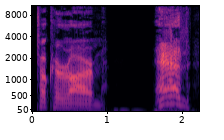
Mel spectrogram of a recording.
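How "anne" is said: high, loud pleading warning; urgent warning. A narrator's reading. Jack holding Anne back, a high urgent warning. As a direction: hold her back with your voice.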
